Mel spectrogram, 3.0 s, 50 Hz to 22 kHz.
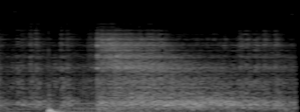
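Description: Stryker armored vehicle firing on an enemy sniper in Combat Mission Shock Force 2, a sharp close report followed by a sustained, rumbling burst of gunfire that lingers and rolls on without voices.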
